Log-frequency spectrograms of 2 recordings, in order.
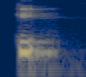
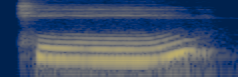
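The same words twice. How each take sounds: First: The vowel is short and said quickly. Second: The vowel is held longer and drawn out. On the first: "This vowel is a short and quick sound" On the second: "You have to hold the sound longer"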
